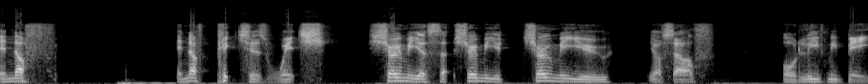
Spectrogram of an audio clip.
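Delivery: hissed through clenched teeth. As blood pours from every crevice, Lisbeth answers, hissing through gritted teeth. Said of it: "through gritted teeth, um, just hisses".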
